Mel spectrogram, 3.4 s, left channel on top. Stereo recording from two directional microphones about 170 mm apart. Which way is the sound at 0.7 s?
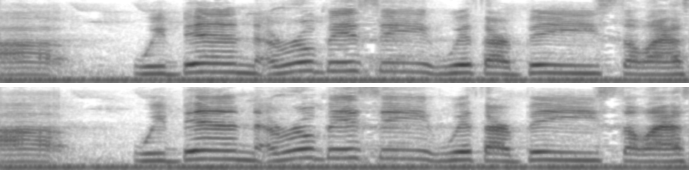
10° left (ahead or behind).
